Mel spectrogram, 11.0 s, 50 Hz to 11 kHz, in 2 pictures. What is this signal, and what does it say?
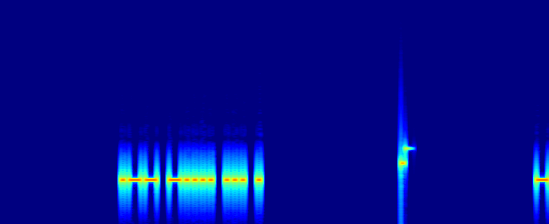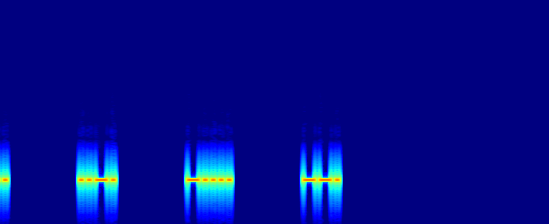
Morse code, heard as a keyed tone, about 30 wpm, spaced as for 15 wpm, 690 Hz. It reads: W6SE NF6G
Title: USA Call Signs - 4 Characters - 6x Character Spacing - 30wpm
